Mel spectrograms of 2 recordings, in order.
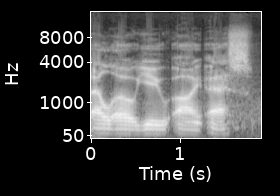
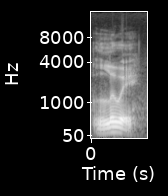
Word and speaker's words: Louis: it but then if we have a name spelt l-o-u-i-s we tend to go louie the americans would say louis louis armstrong for example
